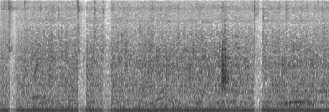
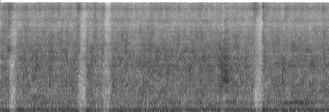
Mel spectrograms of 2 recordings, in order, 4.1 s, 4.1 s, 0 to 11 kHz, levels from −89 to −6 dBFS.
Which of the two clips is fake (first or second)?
second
